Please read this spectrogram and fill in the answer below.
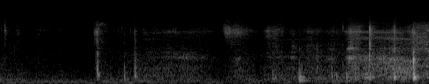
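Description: Faint handling sounds: a few light clicks about a second in, then soft rustling and small knocks near the end as hands take hold of a stainless steel cup's lid and cord tie.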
